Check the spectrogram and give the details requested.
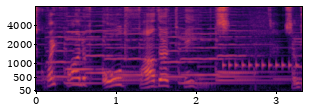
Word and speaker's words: Thames: Pronounced Thames, not Thames. Alright, Thames. It's Thames.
